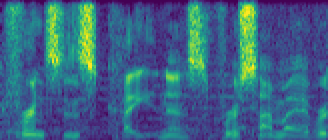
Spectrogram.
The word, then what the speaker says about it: chitinous: like for instance, chitinous. First time I ever said that, I said chitinous, and someone was like, wait, what did you say? It's like chitinous. You know, like a beetle? Like, it's chitinous?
